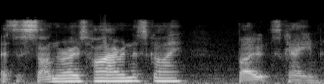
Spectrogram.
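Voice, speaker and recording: At a moderate pace, a man with a fairly high voice lets his pitch swing very widely. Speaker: father. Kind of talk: bedtime story reading to a child. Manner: stutters.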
